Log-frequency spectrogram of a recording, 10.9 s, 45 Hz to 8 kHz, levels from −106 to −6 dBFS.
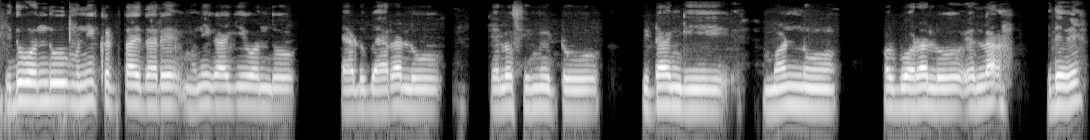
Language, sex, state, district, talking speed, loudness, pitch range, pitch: Kannada, male, Karnataka, Gulbarga, 90 wpm, -17 LUFS, 150-165 Hz, 155 Hz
